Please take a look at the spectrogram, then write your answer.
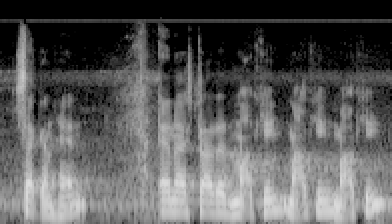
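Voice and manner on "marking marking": ordinary talk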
